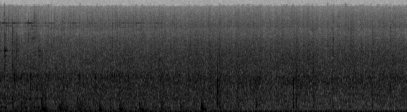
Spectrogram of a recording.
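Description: Footsteps thud softly on a wooden roof.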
